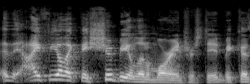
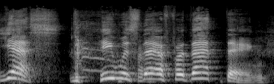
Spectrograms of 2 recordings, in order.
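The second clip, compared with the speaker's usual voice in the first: put-on English accent, pitched high. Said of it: "I'll try to do her fake accent".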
